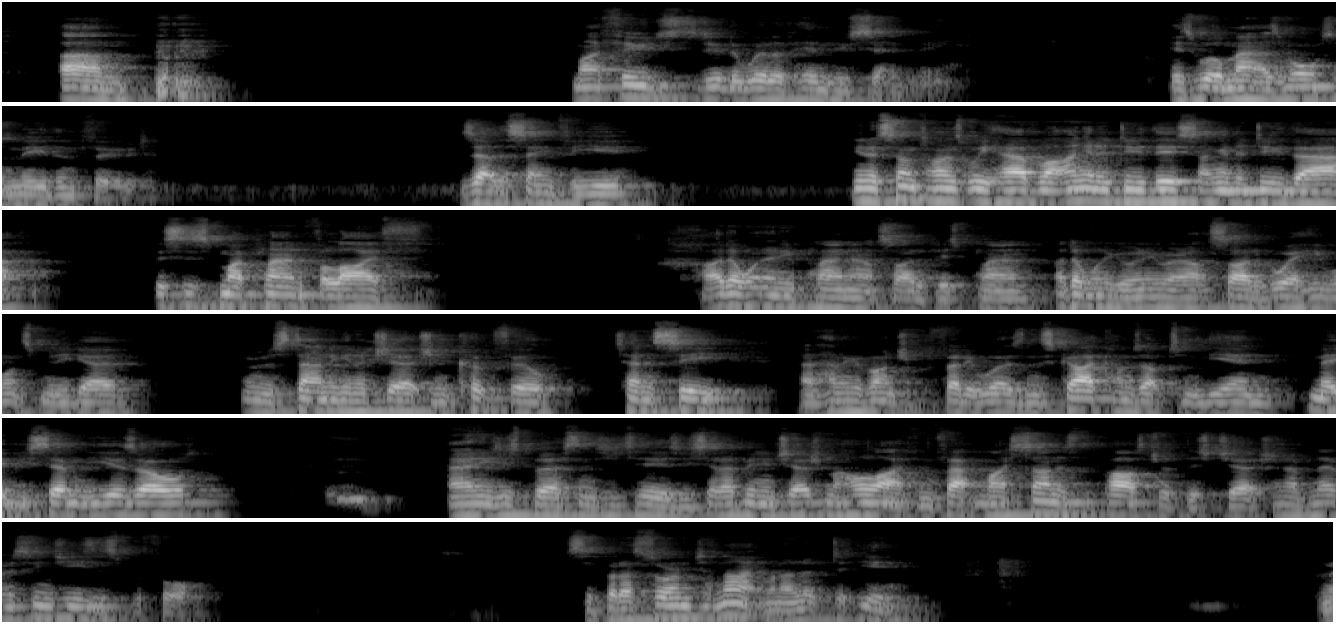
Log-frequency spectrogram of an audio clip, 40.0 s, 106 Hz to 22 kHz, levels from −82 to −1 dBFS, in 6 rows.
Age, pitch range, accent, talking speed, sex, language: 30-49, 105-130 Hz, British, 220 wpm, male, English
